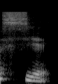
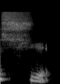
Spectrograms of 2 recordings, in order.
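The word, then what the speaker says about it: 血: Jadi darah itu bisa dibaca xie, bisa dibaca xue. Atau dia ada bacaan xue, nada 4. Ya, jadi satu huruf ini bisa baca 3. Kapan dibaca xie? Kalau darahnya adalah darah yang kelihatan fisik.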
